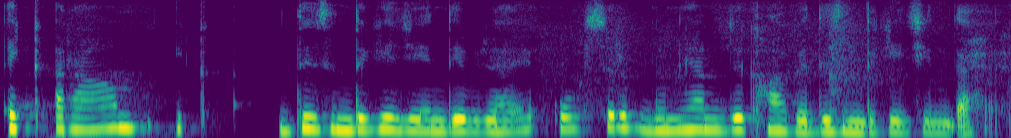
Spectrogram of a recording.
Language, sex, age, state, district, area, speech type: Punjabi, female, 30-45, Punjab, Jalandhar, urban, spontaneous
